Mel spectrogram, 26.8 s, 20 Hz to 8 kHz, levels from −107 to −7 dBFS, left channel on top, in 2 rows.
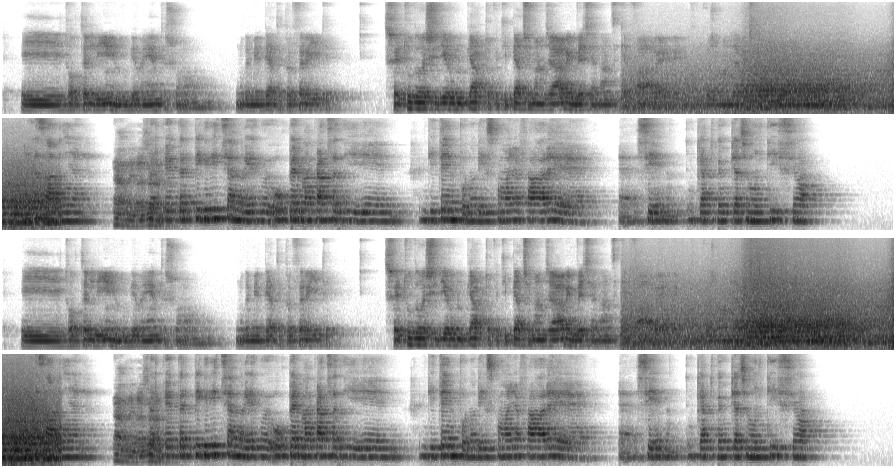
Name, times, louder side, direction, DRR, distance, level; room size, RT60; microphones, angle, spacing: voice 1, 0.3-3.2 3.5-5.0 5.7-12.5 15.0-15.8, right 1 dB, 5° left, -2 dB, 0.9 m, -31 dB
sound 1, 9.3-14.3, right 6 dB, 65° right, 0.3 m, -24 dB
voice 2, 13.7-14.7 15.6-19.4 19.6-22.2 22.6-25.4, right 1 dB, 15° right, 2 dB, 1.4 m, -28 dB
12.0 x 5.2 x 5.7 m, 0.87 s
head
